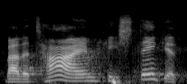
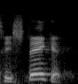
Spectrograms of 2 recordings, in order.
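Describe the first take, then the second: First: Said in the usual way. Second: "stinketh" lifted high with a rising tune; stress on stinketh. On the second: Shown as a demonstration. Preacher repeating the verse, stressing "stinketh" high. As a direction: lean up hard on "stinketh". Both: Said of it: "that is".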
